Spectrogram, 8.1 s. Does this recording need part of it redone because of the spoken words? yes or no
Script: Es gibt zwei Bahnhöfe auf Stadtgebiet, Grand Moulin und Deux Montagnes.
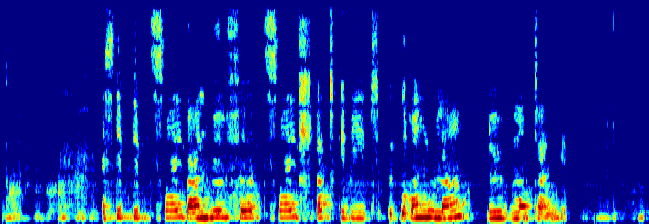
yes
